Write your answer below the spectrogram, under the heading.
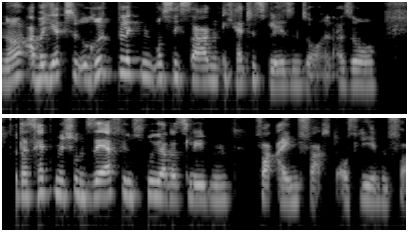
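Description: Her voice is an unremarkable speaking voice, pitched at a medium level for a woman. She moves at a moderate pace with ordinary pitch variation. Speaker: professor and sociologist. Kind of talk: interview.

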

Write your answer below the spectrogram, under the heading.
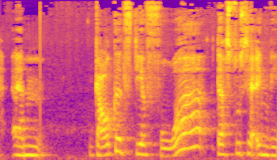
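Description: A woman's somewhat breathy voice, fairly high in pitch, moves at a fairly slow pace with ordinary pitch variation. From Germany. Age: 40s. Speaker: podcast co-host and comedian. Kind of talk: casual chat.

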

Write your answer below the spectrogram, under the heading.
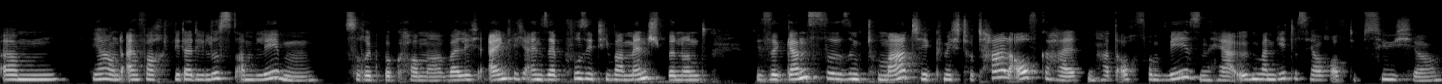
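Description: A woman in an ordinary speaking voice talks at a fairly slow pace and fairly high pitch with ordinary pitch variation, against a quiet background. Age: 20s. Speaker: former client sharing success story. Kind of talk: interview testimony.

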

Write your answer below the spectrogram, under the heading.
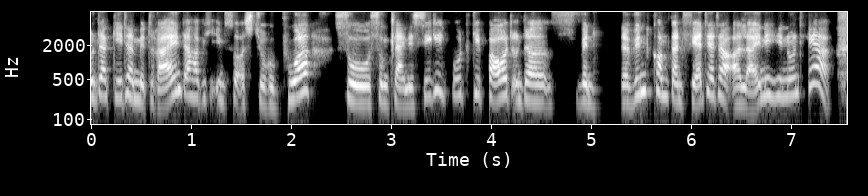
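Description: Her pitch high and her intonation lively, a woman talks at a fairly quick pace in a dry, close recording with no echo. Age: 60s. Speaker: osteopath and dog owner. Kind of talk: interview.

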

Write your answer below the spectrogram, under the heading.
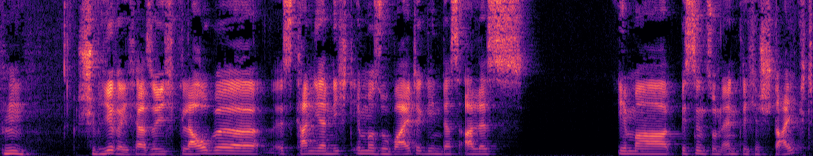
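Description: A man speaks fairly slowly in a bright, sharp tone. His fairly high voice has a monotone, flat intonation. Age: 20s. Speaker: police patrol officer and property investor. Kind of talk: interview. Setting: studio.

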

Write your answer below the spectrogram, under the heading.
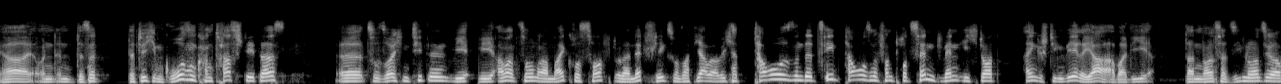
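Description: A man's ordinary speaking voice, fairly high in pitch, at a fairly quick pace with ordinary pitch variation. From Rhineland, Germany (Bonn), Spanish roots. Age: 40s. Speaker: finance blogger and author. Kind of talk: interview.

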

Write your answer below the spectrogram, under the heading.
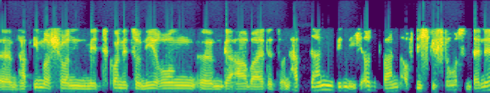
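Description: A man with an unremarkable speaking voice, fairly low in pitch, at a fairly slow pace with hardly any pauses, ordinary pitch variation and very even loudness. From Rhineland, Eifel region, Germany. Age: 60s. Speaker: hunting dog handler and trial judge. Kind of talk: casual chat. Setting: phone call. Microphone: connection dropped twice.

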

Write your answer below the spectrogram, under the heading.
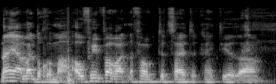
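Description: A man talks at medium pitch with ordinary pitch variation. There is noticeable background noise. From East Berlin. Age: 40s. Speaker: rapper. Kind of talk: casual chat. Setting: studio.

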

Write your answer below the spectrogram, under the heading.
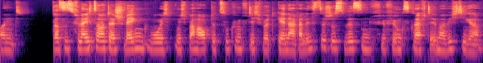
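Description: A woman with a fairly low-pitched voice speaks fairly quickly. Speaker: entrepreneur and mentor. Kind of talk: interview. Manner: hesitant fillers.

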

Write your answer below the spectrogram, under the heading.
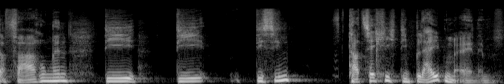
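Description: Fairly high in pitch and somewhat breathy, a man's voice moves with lively intonation. He speaks at a fairly slow pace. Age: 50s. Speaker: actor. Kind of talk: talk show interview.

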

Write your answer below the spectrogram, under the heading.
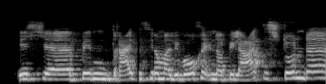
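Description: This woman has a fairly high pitch and an ordinary speaking voice. She talks at a moderate pace. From South Tyrol, Meran area. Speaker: trail runner. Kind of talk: casual interview.

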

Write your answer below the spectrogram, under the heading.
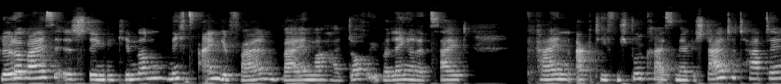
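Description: In a southern German accent, a woman speaks at a fairly high pitch and a moderate pace with ordinary pitch variation. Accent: regional southern German. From southern Germany, near Stuttgart (Swabia). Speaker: kindergarten teacher. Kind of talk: interview.

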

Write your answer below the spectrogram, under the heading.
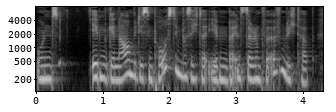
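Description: A somewhat breathy woman at a medium pitch. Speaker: podcast host and photographer/coach. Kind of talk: solo podcast monologue.

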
